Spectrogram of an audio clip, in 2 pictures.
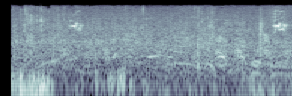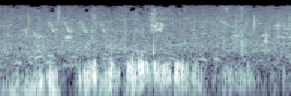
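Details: Pink-backed pelican colony at Réserve Africaine de Sigean: deep, rough grunting calls from several birds come in bursts, loudest near the end, with faint higher calls and background murmur.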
